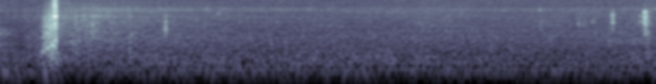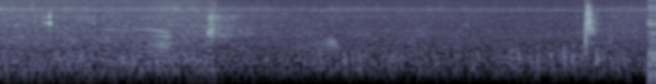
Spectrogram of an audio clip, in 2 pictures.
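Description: A golf iron striking the ball: one sharp click about a third of a second in, followed by a steady outdoor hiss of wind and course ambience.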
